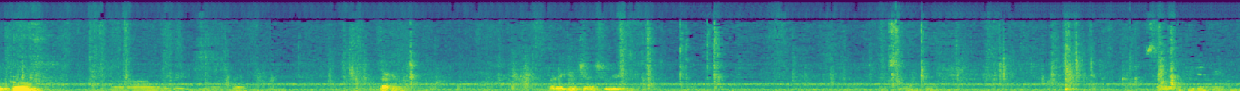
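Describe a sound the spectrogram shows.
A man speaks calmly at a distance in a room.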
